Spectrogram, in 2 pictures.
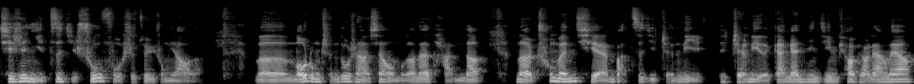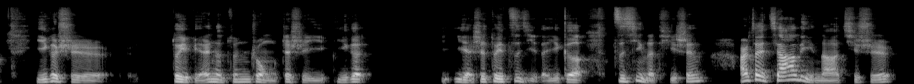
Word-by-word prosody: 其 125 - +2
实 145 +3 +4
你 120 -10 +1
自 130 - -2
己 125 - -9
舒 145 +4 +1
服 155 0 -6
是 - - -8
最 95 - -6
重 85 0 -9
要 85 - -4
的。 - - -17 0.5
呃， 100 -1 +2
某 105 +7 +5
种 140 -4 +1
程 105 -2 -8
度 130 - 0
上 120 -5 -1
像 100 - 0
我 - - -2
们 85 - -8
刚 105 - -1
才 105 0 +2
谈 85 -3 -8
的， 105 0 -1 0.3
那 - - +3
出 - - -5
门 135 -2 +4
前 150 -4 +1
把 120 - -3
自 105 - -5
己 90 - -9
整 95 +5 -9
理 90 -6 -6 0.2
整 105 +1 0
理 115 -6 0
得 85 - -1
干 105 +1 0
干 110 +1 +1
净 110 -1 -3
净、 105 -1 -4
漂 125 +4 +1
漂 105 - -2
亮 110 +1 0
亮， 120 0 +3 0.4
一 115 +1 +1
个 145 - +5
是 430 - -2 0.5
对 125 -5 +6
别 90 -3 -3
人 120 - +4
的 115 - +2
尊 120 +4 -4
重， 95 -7 +1
这 - - +2
是 95 - -4
一 90 0 -9
一 105 -1 -5
个 - - +3 0.7
也 - - -12
也 - - +4
是 125 - +1
对 130 0 +5
自 145 +3 -3
己 90 -6 -7
的 - - -5
一 90 - -4
个 - - +3 0.2
自 140 - +2
信 145 +4 0
的 - - +1
提 95 - -8
升。 150 +8 -1 0.3
而 170 - +7
在 210 +2 +7
家 190 +5 +6
里 195 - 0
呢， 90 -1 0
其 - - -5
实 - - -3
110 Hz, 260 characters per minute, -23 LUFS, 100-135 Hz, 0.7 s, 而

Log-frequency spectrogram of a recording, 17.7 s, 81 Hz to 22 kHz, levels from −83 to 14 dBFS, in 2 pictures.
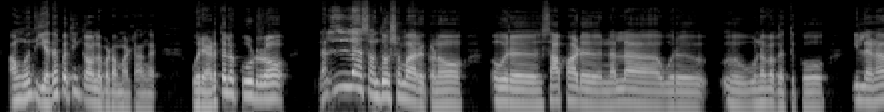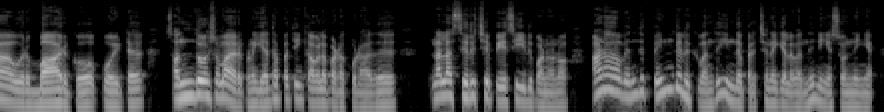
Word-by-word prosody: அவுங்க 155 +3 +3
வந்து 190 -8 -1
எத - - +5
பத்தியும் 230 -8 +2
கவலப்பட 125 -5 +3
மாட்டாங்க. 105 0 -6 0.4
ஒரு 120 - +5
எடத்தில 220 - +5
கூடுறோம். 170 -3 +6 0.4
நல்லா 290 +2 +3
சந்தோஷமா 185 -4 +5
இருக்கணும். 125 0 +1 0.4
ஒரு 135 -2 +4 0.3
சாப்பாடு 150 -2 +2 0.2
நல்ல 130 +2 -1 0.4
ஒரு 115 0 -1 0.5
உ - - -6 0.3
உணவகத்துக்கோ, 120 -4 -3 0.5
இல்லன்னா 150 +1 +1 0.2
ஒரு 120 -1 -1
பாருக்கோ 120 -2 +4 0.2
போய்ட்டு 115 0 -1 0.4
சந்தோஷமா 180 +1 +4
இருக்கணும். 125 +1 -5
எதை 145 +6 -3
பத்தி 160 +1 -5
கவலப்படக்கூடாது. 115 -3 -4 0.5
நல்லா 190 +2 +3
சிரிச்சு 185 +1 0
பேசி 140 0 -3
இது 130 -1 -7
பண்ணணும். 115 +1 -7 0.3
ஆனா 255 +3 0 0.2
வந்து 200 +5 -5
பெண்களுக்கு 220 - -3
வந்து 120 +10 -7
இந்த 135 -5 -3
பிரச்சனைகள 125 0 -6
வந்து 130 +9 -7
நீங்க 115 -5 -7
சொன்னீங்க. 110 -1 -6
130 Hz, 140 wpm, -23 LUFS, 120-180 Hz, 0.5 s, கூடுறோம்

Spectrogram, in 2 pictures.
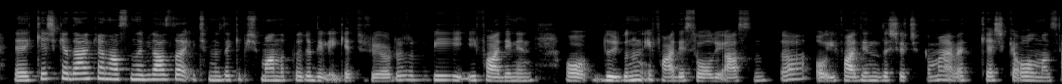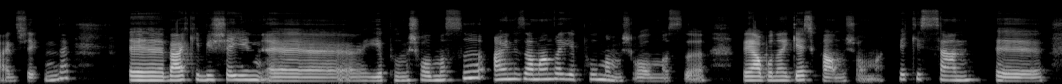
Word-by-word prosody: Eee, 185 +1 +2
"keşke" 260 +3 -1
derken 265 +1 +3
aslında 240 -2 +2
biraz 230 0 +3
da 230 -2 +4
içimizdeki 205 -1 -5
pişmanlıkları 190 -1 -1
dile 175 - -2
getiriyoruz. 195 +5 -5
Bir 205 0 +1
ifadenin 175 -2 0 0.3
o 175 -3 +1
duygunun 190 +2 +4
ifadesi 180 -4 -2
oluyor 160 -1 -1
aslında 195 +9 -5
o - - 0
ifadenin 180 +1 0
dışa 180 0 -3
çıkımı, 180 +3 -8
evet, 190 0 -4
"Keşke 185 0 -3
olmasaydı." 165 -3 -3
şeklinde. 195 - -6 0.6
Eee, 190 -1 +6
belki 200 +1 +5
bir 210 - +2
şeyin, 210 0 +2
eee, 170 -1 0
yapılmış 180 +3 -4
olması, 205 - 0
aynı 240 +2 +3
zamanda 240 0 +4
yapılmamış 230 -6 -2
olması 155 +3 -6 0.4
veya 190 0 +7
buna 190 0 +1
geç 205 +3 0
kalmış 165 -1 0
olmak. 225 -2 -11
Peki 235 +1 -5
sen, 205 -4 0 0.2
eee, 165 -2 +1
195 Hz, 125 wpm, -22 LUFS, 175-215 Hz, 0.6 s, veya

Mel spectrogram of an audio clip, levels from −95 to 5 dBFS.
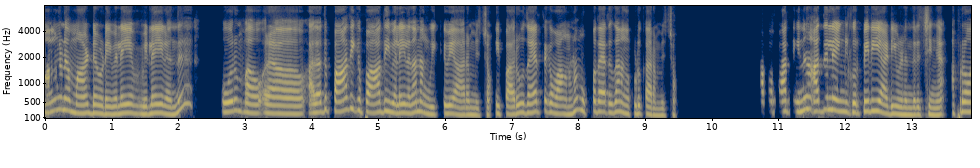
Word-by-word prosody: வாங்குன 295 +6 0
மாட்டுடைய 215 -2 +1
விலையே 220 +3 +3 0.2
விலையில 215 +1 +2
இருந்து 190 - -1 0.7
ஒரு 260 +2 +2
மவ் 225 -2 +2 0.2
அ - - +3 0.6
அதாவது 240 +6 +1
பாதிக்கு 290 +3 +2
பாதி 240 +3 +1
விலையில 225 -1 +2
தான் 255 +2 0
நாங்க 220 -5 -3
விக்கவே 210 +3 -1
ஆரம்பிச்சோம். 180 0 -4
இப்ப 200 +1 -6
ரூ.60000க்கு 235 +3 0
வாங்குனோன்னா, 200 +7 -2
ரூ.30000க்கு 255 -2 -1
தான் 255 - 0
நாங்க 205 -2 -5
குடுக்க 210 -1 -3
ஆரம்பிச்சோம். 165 0 -7 1.3
அப்பப் 260 +1 -14
பார்த்தீங்கன்னா, 265 +3 0
அதுல 305 +3 +2
எங்களுக்கு 250 -3 0
ஒரு 215 - -12
பெரிய 265 -1 +4
அடி 200 0 0
விழுந்திருச்சுங்க. 180 0 -1 0.2
அப்புறம் 255 +2 +1
230 Hz, 145 wpm, -20 LUFS, 200-260 Hz, 1.3 s, பெரிய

